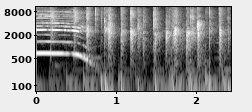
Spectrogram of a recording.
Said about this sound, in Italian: quanto è poco radiofonico farci gli applausi da soli. Eh, beh, ma se gli effetti non partono, bisogna farli noi.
